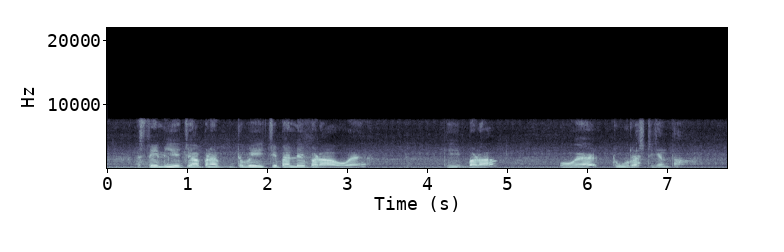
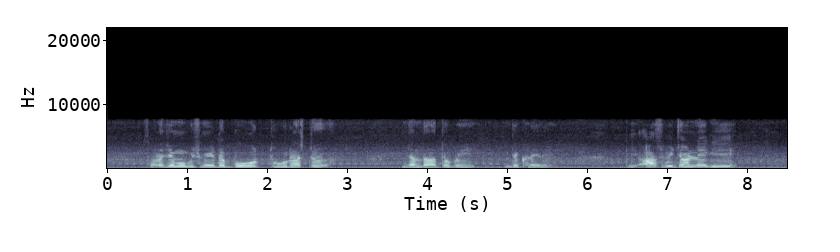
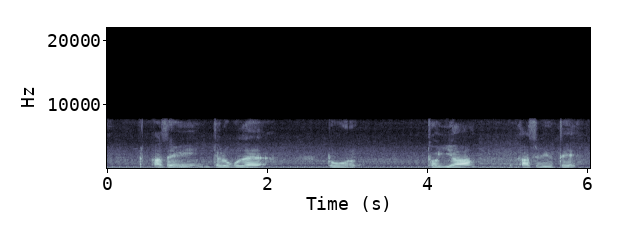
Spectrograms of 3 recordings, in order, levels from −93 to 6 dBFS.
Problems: none marked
